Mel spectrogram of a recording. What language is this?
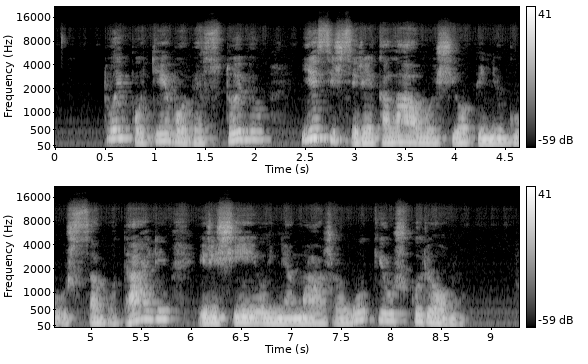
Lithuanian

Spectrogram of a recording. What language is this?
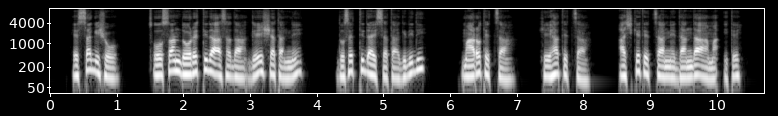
Gofa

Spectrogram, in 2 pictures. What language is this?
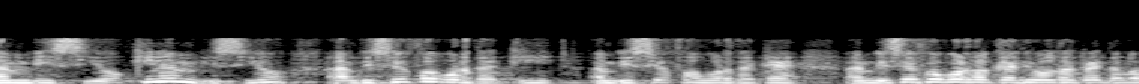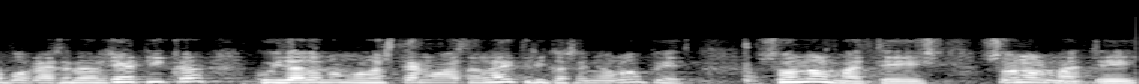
Catalan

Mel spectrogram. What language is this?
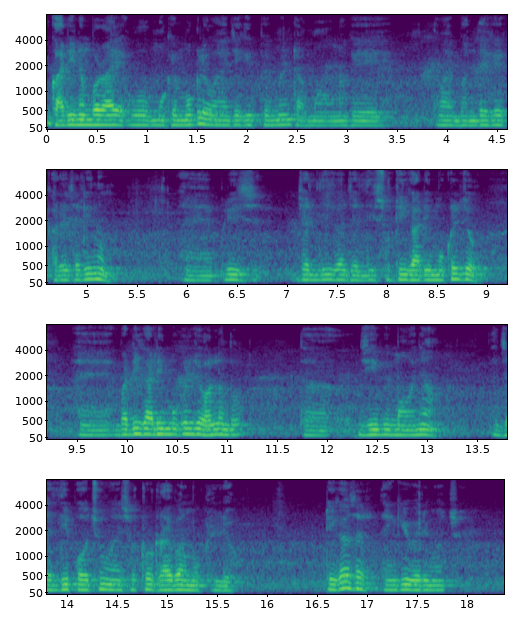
Sindhi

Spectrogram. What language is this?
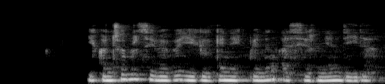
Kazakh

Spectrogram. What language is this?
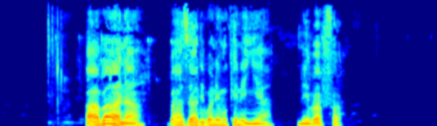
Ganda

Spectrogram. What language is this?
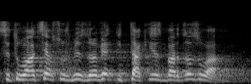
Polish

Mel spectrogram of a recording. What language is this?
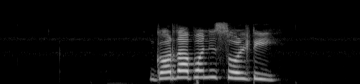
Nepali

